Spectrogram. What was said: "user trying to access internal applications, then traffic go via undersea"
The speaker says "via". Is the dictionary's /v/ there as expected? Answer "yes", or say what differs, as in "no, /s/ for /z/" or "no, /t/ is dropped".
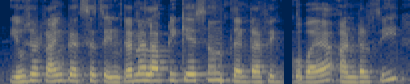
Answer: no, /b/ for /v/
